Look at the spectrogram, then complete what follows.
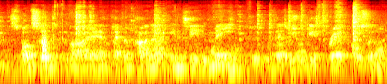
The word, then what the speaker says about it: NZME: a very warm welcome to our event sponsors nzme and for those of you like me that thought it might have been nzme until lately now it's pronounced NZ me um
